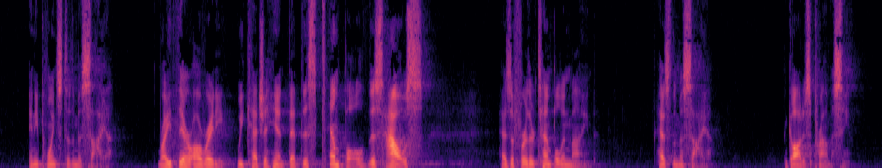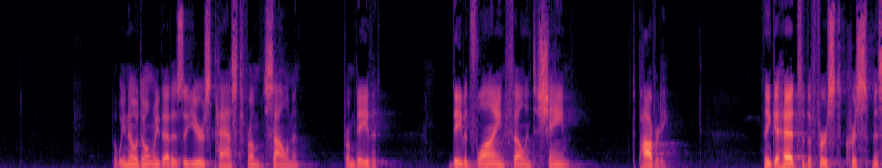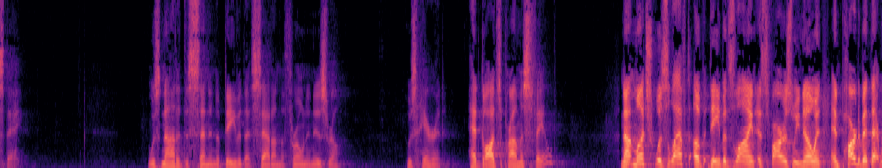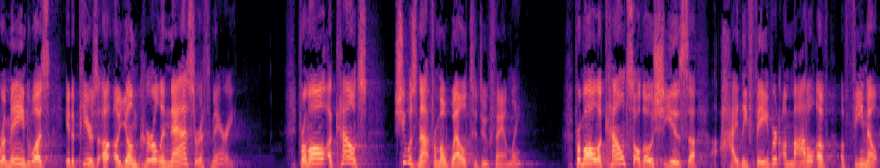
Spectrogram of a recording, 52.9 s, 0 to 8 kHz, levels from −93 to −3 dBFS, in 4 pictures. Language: English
